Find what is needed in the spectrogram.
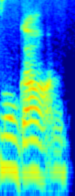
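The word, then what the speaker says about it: Morgaine: the main character morgan written m-o-r-g-a-i-n is actually just pronounced morgan because morgan is the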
